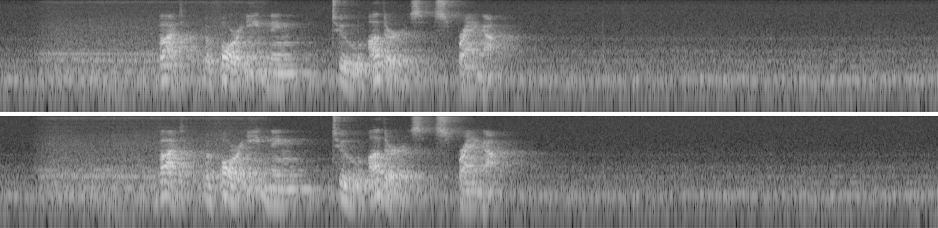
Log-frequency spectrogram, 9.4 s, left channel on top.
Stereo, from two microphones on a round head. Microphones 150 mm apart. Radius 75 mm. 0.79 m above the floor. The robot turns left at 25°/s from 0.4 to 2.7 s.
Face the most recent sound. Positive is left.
turn(degrees=70)  # may be behind; listen again after turning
